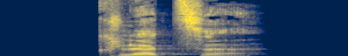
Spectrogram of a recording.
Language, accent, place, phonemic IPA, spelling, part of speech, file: German, Germany, Berlin, /ˈklœt͡sə/, Klötze, proper noun / noun, De-Klötze.ogg
- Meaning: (proper noun) a town in Saxony-Anhalt, Germany; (noun) 1. nominative/accusative/genitive plural of Klotz 2. testicles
